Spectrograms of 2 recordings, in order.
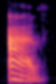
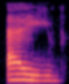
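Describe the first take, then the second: First: The vowel is a short 'a' sound. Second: The vowel is a long 'ay' sound. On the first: The speaker calls it right. "we say av" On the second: The speaker calls it wrong. "we don't say ave"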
